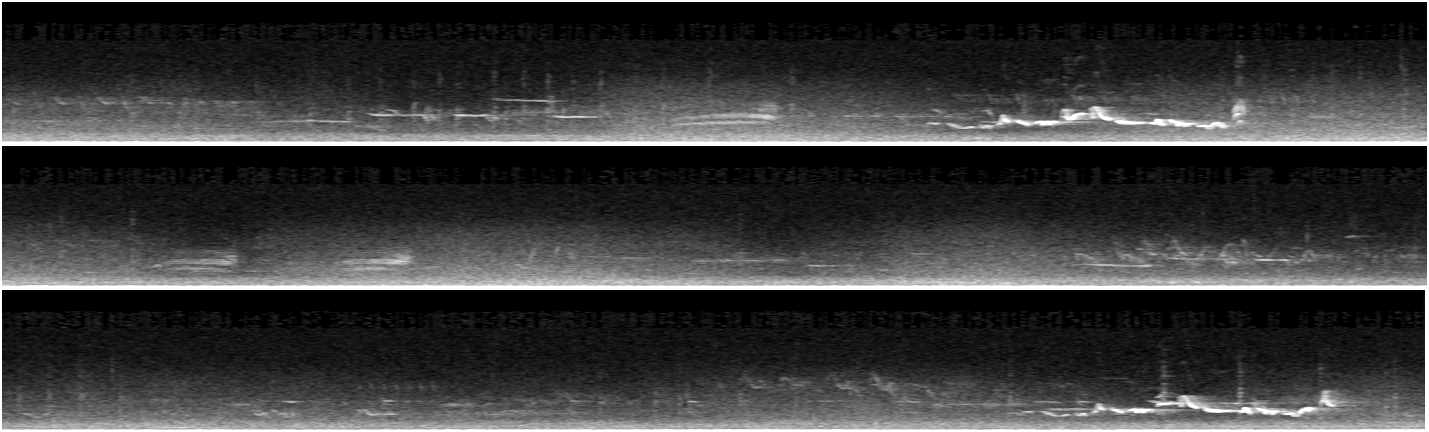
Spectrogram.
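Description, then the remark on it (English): Songbirds sing: two warbling vireos and a Tennessee warbler, with two brighter, high song bursts standing out over a steady outdoor background hum and fainter chirps. “It's like two warbling vireos and the Tennessee warbler.”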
